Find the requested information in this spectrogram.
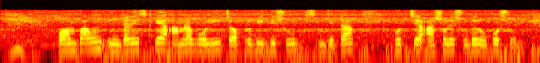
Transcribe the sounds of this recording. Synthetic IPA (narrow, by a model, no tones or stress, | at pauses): kɔmpawɳɖiɳʈaɾisʈkeʔa̰mɾabolit͡ɕɔkɾobiɾd̪iʃud̪d͡ʑeʈa | ɦotːɕʰeʔaʃoleʃud̪ʱeɾupoɾʃṵd̪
